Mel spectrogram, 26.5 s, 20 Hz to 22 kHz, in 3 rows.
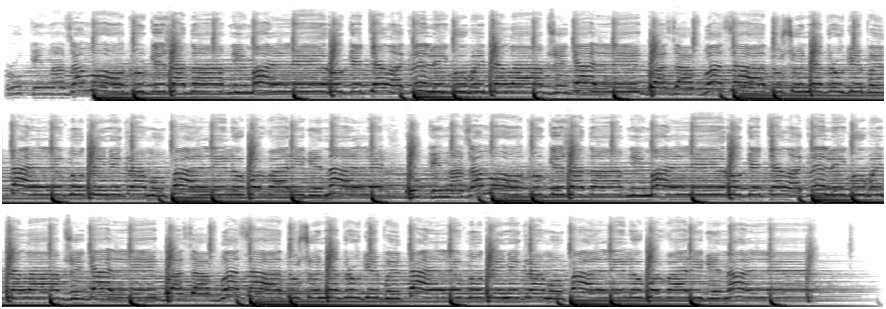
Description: • Качество: 320, Stereo
мужской голос
лирика
Хип-хоп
